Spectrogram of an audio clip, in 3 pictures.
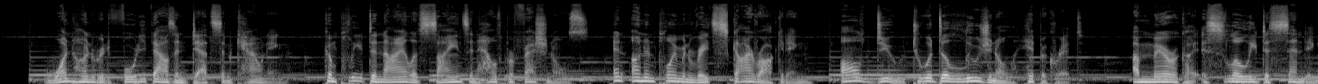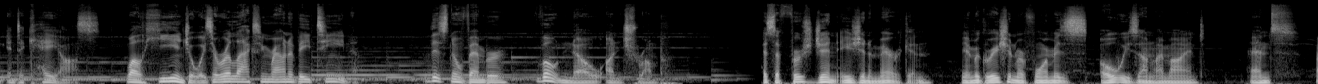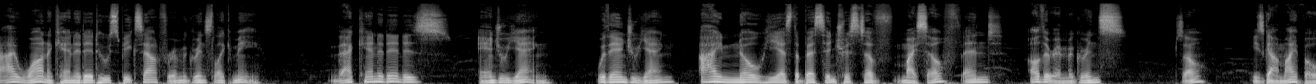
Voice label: Political, voiceover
